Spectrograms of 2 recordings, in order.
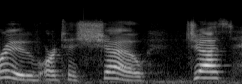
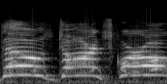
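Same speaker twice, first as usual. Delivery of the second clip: very high, shrill, loud shouting; 10 semitones higher, 8 dB louder than usual. Reader shows how a character's line from a story should sound, yelling. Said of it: "He yelled".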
